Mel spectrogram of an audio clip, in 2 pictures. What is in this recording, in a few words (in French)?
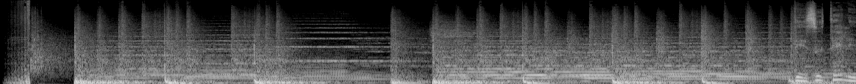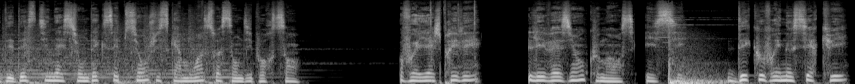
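Pub TV, Voix Off Femme; Voyage Prive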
